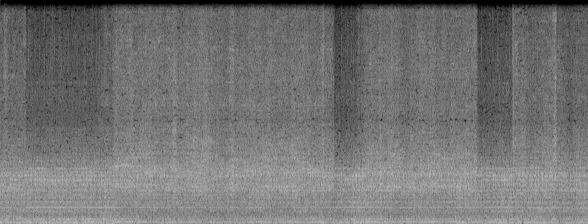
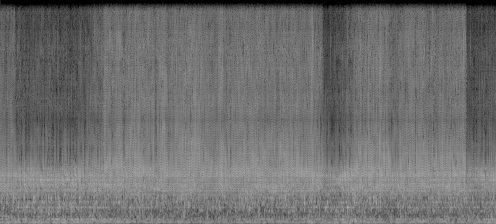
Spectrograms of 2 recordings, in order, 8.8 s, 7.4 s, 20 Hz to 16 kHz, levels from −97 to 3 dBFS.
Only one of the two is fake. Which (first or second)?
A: second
